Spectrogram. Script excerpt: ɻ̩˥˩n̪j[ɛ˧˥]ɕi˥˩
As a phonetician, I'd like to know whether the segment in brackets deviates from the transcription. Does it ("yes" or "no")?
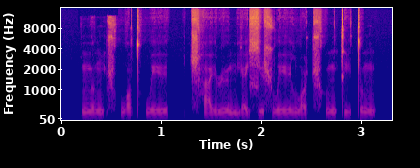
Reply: yes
